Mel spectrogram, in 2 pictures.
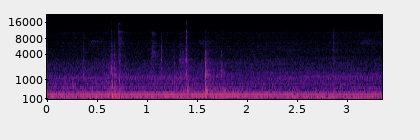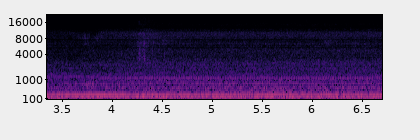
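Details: Trane AC unit on R410a: steady compressor hum with constant low tone and fan rush, no warm air from outdoor unit; system low on refrigerant charge, barely high enough to stay running. Low refrigerant charge.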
